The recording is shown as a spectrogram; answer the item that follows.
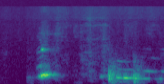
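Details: Young blenheim Cavalier King Charles Spaniel puppies from a litter of five in an indoor pen. One sharp high squeak, then a short pause and a wavering, whiny run of whimpers.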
